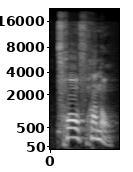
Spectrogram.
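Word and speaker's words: Fanon: ফরাসি আলজেরিয়ান চিন্তাবিদ ফানো ফানো নাম আসল উচ্চারণটা।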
